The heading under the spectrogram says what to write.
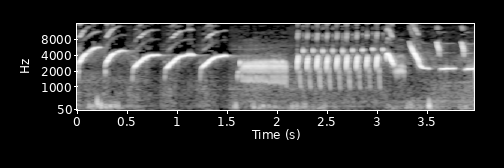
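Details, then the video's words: Belgian canary song opening with five rising, arched whistled notes, followed by a harsh buzzy burst, a rapid stuttering series of notes and a high descending whistle that levels off. "CANTO DO CANÁRIO BELGA"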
